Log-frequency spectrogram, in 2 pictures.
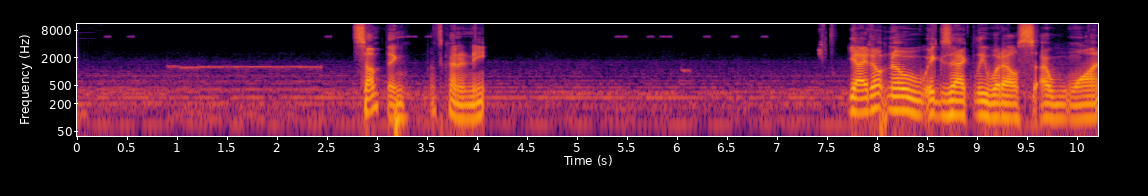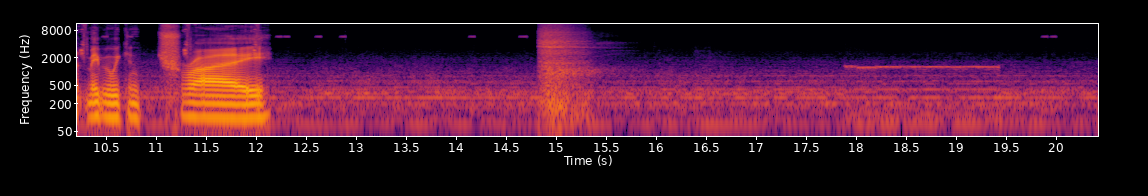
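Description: Short electronic menu beeps sound now and then.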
